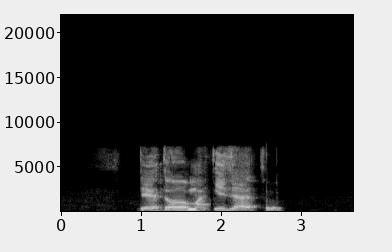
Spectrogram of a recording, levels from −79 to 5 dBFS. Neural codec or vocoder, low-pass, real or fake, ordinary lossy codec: codec, 44.1 kHz, 3.4 kbps, Pupu-Codec; 7.2 kHz; fake; AAC, 48 kbps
